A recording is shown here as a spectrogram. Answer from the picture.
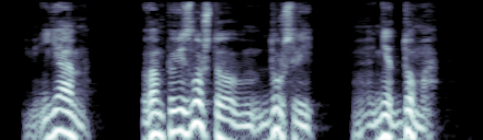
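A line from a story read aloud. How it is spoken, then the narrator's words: Mutter. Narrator (Russian): пробормотал он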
